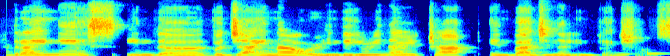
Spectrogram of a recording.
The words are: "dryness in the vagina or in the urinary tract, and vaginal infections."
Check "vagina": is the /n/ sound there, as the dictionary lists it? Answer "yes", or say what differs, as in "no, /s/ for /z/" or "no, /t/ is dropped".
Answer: yes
